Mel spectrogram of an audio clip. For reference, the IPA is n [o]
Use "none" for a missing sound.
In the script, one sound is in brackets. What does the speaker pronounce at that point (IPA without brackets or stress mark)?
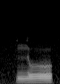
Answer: o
